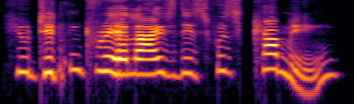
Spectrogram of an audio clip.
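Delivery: high, slow, sugary cruel amusement; callously amused girlish voice. Acted. Umbridge mocking the sacked teacher, high girlish and callously amused. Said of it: "said a high, girlish voice, sounding callously amused".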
